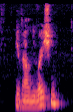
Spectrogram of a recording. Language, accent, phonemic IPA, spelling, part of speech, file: English, Southern England, /ɪˌvæljuˈeɪʃn̩/, evaluation, noun, LL-Q1860 (eng)-evaluation.wav
- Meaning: An assessment, such as an annual personnel performance review used as the basis for a salary increase or bonus, or a summary of a particular situation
